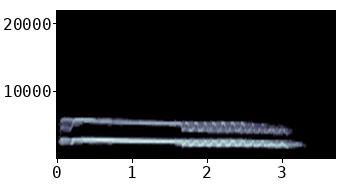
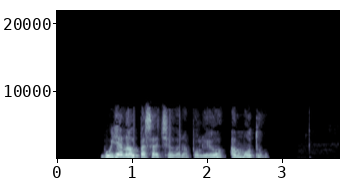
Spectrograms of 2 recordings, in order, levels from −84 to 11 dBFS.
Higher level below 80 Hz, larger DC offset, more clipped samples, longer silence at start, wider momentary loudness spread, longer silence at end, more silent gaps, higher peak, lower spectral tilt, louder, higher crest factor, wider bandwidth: second, under -90 dBFS vs -56 dBFS; neither; neither; second, 0.05 s vs 0.6 s; about the same, 9 LU vs 11 LU; second, 0.6 s vs 0.95 s; second, none vs 2.26-2.30 s; about the same, -2 dBFS vs -2 dBFS; second, 19.5 dB/octave vs -4 dB/octave; first, -8 LUFS vs -17 LUFS; second, 10 dB vs 18 dB; second, 6.2 kHz vs 8 kHz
